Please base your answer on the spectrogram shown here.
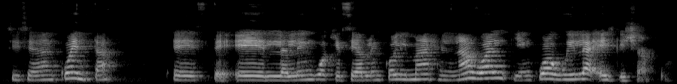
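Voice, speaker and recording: Slow, bright-voiced Mexican woman teaching. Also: medium pitch, steady tone. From Chiapas, Mexico. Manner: reads lists slowly, checks in with "¿sí?". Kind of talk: classroom lesson. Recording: echoey room.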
